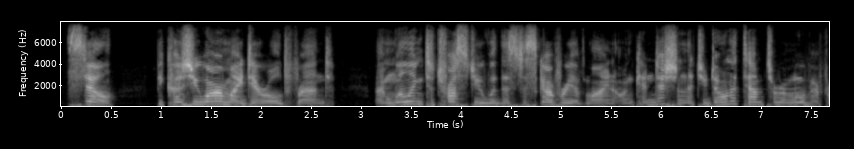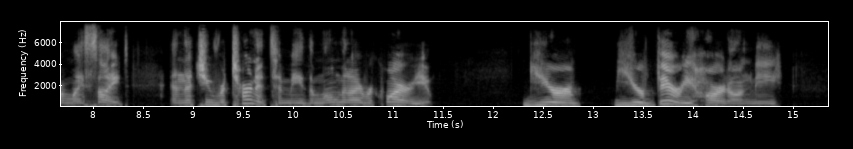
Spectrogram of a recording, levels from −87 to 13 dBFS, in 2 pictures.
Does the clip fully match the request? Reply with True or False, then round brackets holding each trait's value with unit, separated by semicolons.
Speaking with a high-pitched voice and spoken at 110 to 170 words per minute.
False (205 Hz; 205 wpm)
